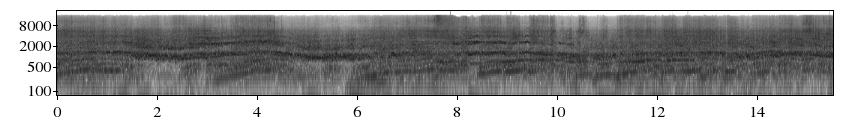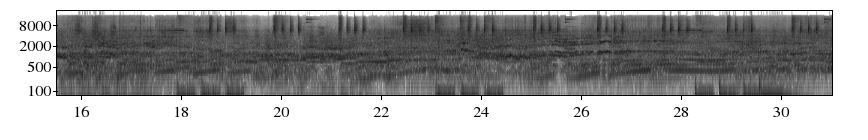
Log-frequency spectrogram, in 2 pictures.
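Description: A car spinning donuts in a burnout on asphalt: the tyres squeal without a break while the engine revs rise and fall over and over as the driver works the throttle.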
